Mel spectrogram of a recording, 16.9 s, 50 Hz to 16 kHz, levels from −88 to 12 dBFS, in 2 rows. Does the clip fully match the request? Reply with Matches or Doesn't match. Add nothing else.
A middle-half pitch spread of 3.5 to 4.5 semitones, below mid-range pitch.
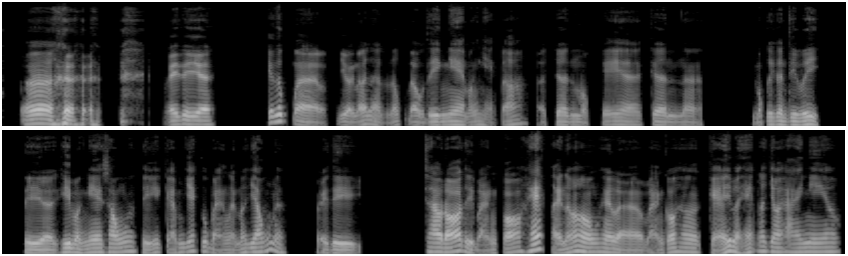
Doesn't match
